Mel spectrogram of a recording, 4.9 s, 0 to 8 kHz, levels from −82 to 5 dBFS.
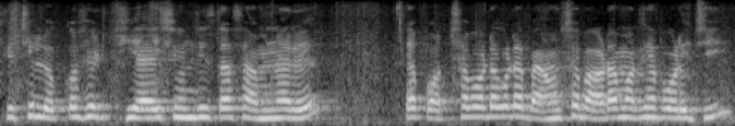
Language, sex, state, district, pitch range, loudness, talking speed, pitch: Odia, male, Odisha, Malkangiri, 205-230 Hz, -14 LUFS, 170 wpm, 220 Hz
